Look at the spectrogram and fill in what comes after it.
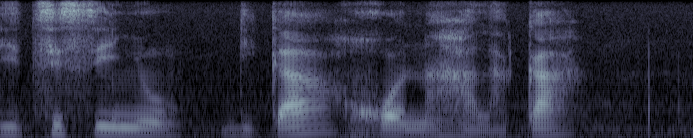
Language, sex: Southern Sotho, male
